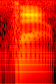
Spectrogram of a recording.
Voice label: "fem", Swedish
